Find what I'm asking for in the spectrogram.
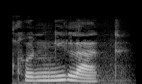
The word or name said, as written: qunngilaat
